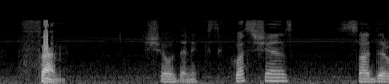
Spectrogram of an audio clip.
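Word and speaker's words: فم: It says no, it's not eyebrow, it is mouth, and the pronunciation is fem.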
